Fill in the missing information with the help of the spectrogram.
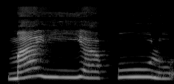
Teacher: Seakan-akan nun matinya tidak ada karena dia sudah masuk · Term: idgam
